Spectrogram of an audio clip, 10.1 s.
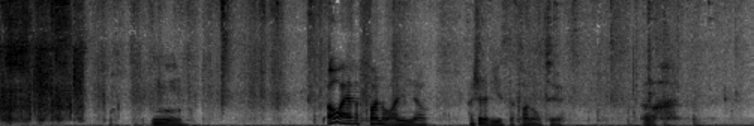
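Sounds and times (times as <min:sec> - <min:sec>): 
person blowing nose: 0:00.0 - 0:02.5
shuffling: 0:00.0 - 0:10.0
speech: 0:02.0 - 0:02.6, 0:04.4 - 0:07.7, 0:08.6 - 0:09.4.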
